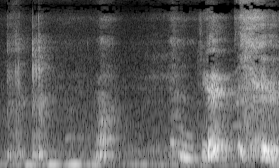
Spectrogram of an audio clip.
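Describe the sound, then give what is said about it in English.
A sharp sneeze bursts out near the end after a stretch of low, muffled sounds, followed by a brief noisy exhale. “Excuse me. Bless you.”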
